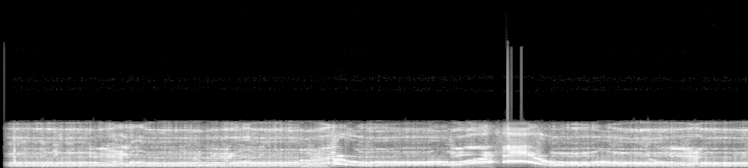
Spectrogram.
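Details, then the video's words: A pair of howler monkeys at a butterfly farm just outside Iquitos, Peru, on the Amazon River, in June, roar together in a very loud, deep, rasping, continuous chorus that swells and rolls without pause. "Howler Monkeys"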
